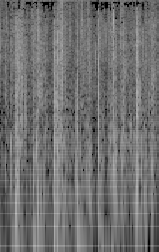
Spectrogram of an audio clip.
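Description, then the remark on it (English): Dense, overlapping footsteps from many people moving at once, a steady irregular patter of shoe impacts with no talking: Foley footsteps performed by Foley artists to picture for the crowd at Helm's Deep. “All that movement of all those people. Footsteps.”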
